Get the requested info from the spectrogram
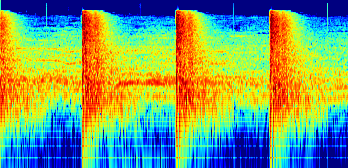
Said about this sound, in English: Did I hear a gunshot?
